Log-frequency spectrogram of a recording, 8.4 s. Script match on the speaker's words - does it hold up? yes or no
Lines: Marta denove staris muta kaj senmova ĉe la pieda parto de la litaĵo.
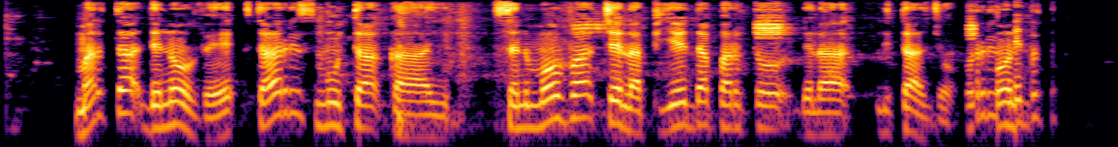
no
